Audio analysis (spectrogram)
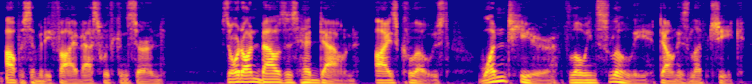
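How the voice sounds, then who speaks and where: A man's voice: very deep voice, big pitch swings, slow pace, sharp tone, slightly rough, no room sound, clean studio sound. A man narrating a scripted audio drama in a dramatic, suspenseful storytelling manner.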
